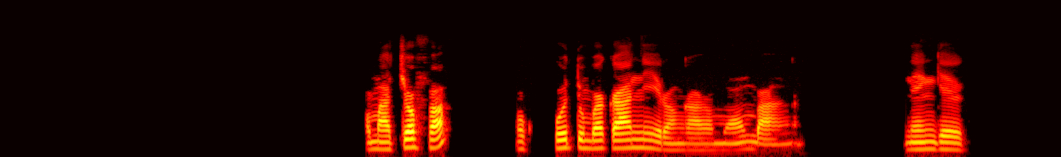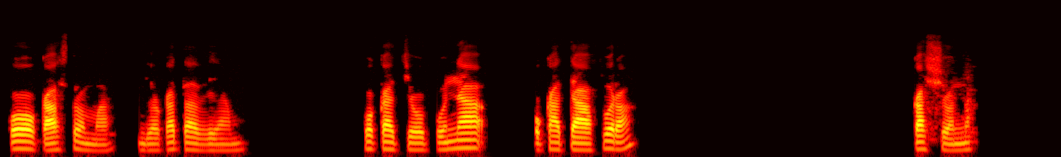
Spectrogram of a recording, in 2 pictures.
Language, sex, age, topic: Oshiwambo, male, 25-35, finance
